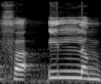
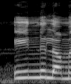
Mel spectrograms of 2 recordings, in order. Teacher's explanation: حمزہ کو لام سے جوڑیں گے، نون بالکل ساکن ہوگا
